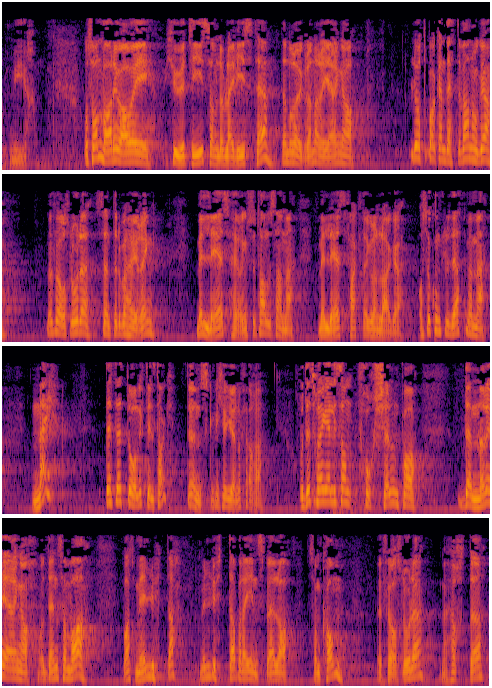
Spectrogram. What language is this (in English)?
Norwegian Nynorsk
